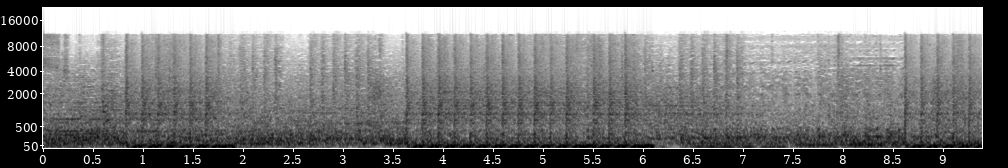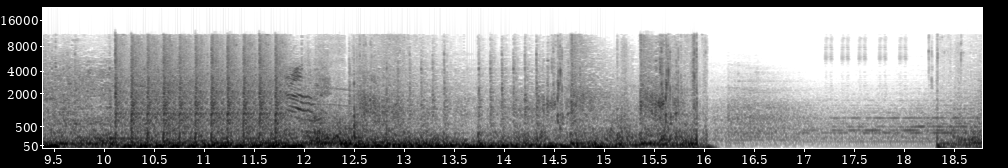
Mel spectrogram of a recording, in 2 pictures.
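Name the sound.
Deathbringer machines firing guns in video game Horizon Zero Dawn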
